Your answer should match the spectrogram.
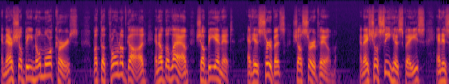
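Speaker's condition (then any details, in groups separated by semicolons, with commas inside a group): No condition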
